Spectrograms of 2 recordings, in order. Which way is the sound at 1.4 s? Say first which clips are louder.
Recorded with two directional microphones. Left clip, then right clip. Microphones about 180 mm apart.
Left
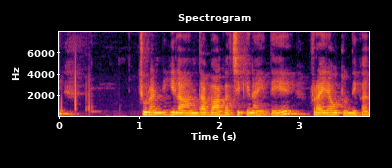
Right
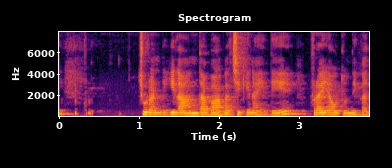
Left 2 dB; 10° left (ahead or behind).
